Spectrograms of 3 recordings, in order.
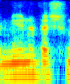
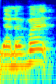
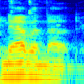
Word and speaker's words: Nunavut: I just thought it was like Navanut or Whatever. Never. No, like it's kind of like none of it, but none, like a deeper Nunavut.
